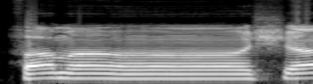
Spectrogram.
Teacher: شین کا الف اس پر مد، اور یہ سب سے بڑی مد ہے، 5 الف کے برابر ہم نے شین کو لمبا کرنا ہے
